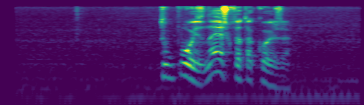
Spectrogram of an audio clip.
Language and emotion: Russian, neutral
